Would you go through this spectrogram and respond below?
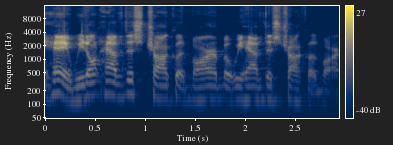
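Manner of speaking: usual speaking voice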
